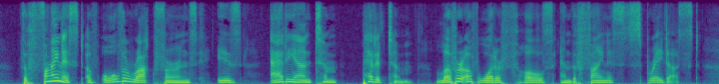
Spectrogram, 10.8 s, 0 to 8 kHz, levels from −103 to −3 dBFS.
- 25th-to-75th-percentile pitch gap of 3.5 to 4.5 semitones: Yes, average, 3.9 semitones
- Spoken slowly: Yes, slow, 100 wpm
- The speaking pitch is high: No, medium, 180 Hz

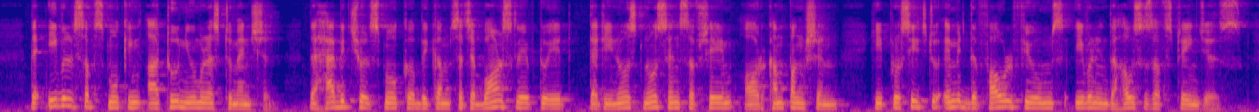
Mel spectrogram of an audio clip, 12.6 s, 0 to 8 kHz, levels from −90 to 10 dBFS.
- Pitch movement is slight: Yes, narrow, 2.3 semitones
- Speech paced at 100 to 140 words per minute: No, average, 195 wpm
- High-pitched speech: No, low, 135 Hz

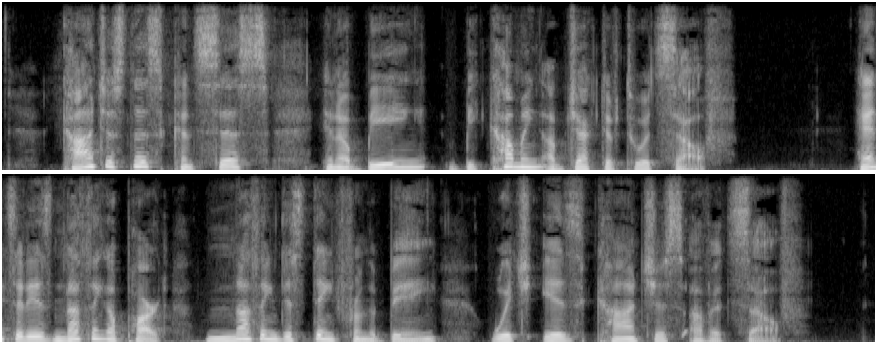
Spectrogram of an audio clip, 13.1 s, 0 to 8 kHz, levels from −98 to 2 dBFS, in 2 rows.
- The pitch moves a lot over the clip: Yes, wide, 7.3 semitones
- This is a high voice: No, medium, 140 Hz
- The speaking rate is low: Yes, slow, 110 wpm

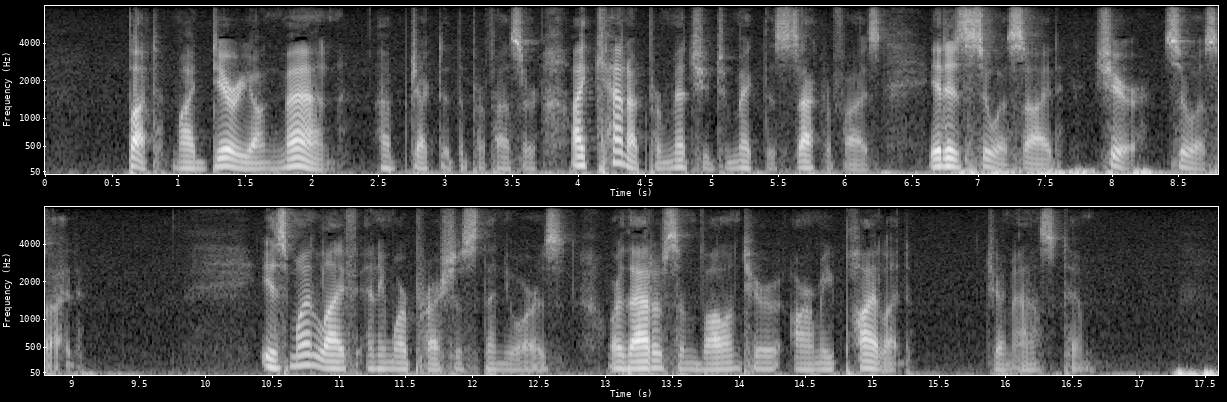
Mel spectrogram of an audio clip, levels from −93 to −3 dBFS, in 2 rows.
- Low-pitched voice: Yes, low, 115 Hz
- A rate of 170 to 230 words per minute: No, slow, 135 wpm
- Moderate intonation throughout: Yes, average, 3.4 semitones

